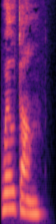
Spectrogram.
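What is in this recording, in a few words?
"well done", British English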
